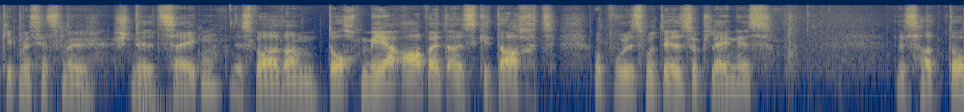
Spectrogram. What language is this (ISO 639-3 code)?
deu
